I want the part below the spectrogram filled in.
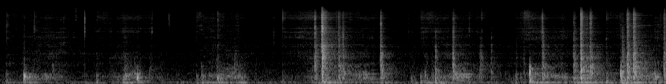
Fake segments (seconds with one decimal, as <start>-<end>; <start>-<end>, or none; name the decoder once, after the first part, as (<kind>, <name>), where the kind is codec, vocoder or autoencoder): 0.4-1.6 (codec, SNAC); 2.4-6.2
